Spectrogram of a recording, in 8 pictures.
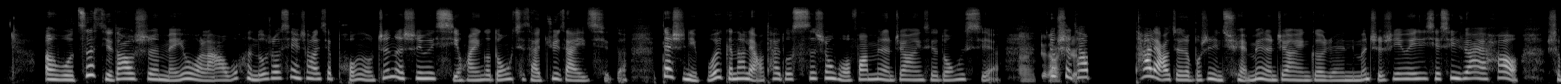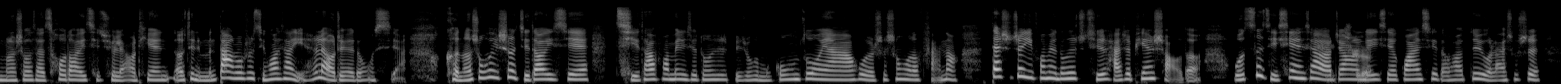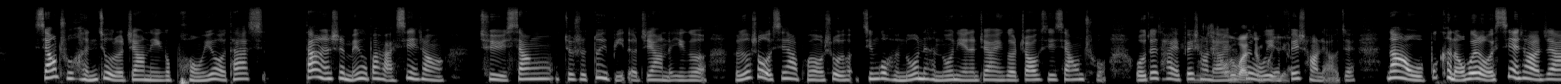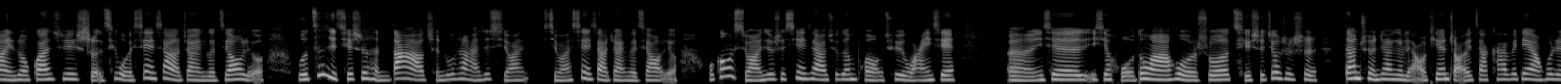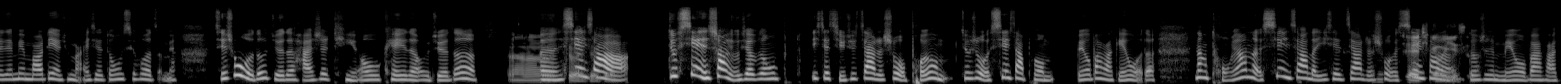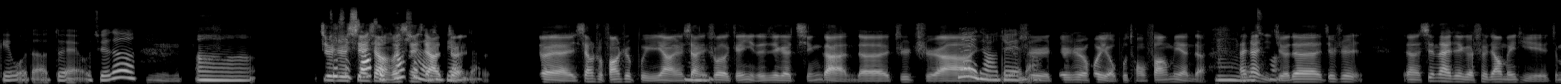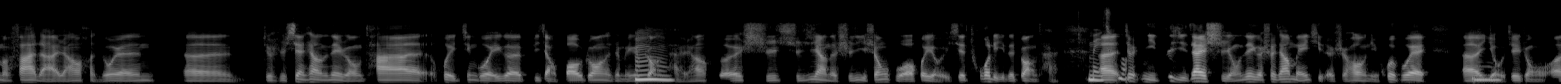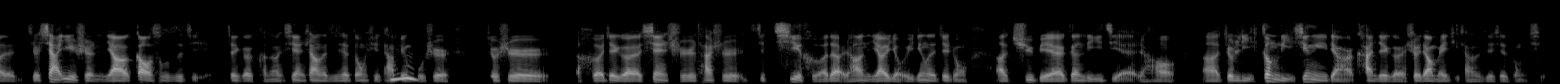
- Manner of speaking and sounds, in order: none
- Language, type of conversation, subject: Chinese, podcast, 你平时如何决定要不要把线上关系发展到线下见面？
